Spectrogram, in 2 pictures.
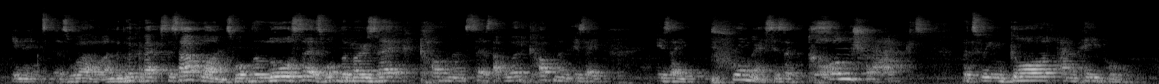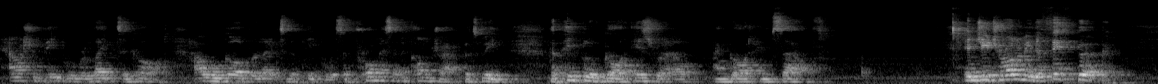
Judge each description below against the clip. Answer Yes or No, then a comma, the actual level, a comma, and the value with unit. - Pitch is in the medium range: Yes, medium, 155 Hz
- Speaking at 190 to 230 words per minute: No, average, 175 wpm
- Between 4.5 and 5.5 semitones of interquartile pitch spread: Yes, average, 4.8 semitones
